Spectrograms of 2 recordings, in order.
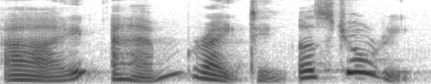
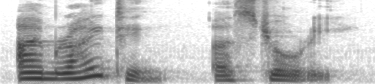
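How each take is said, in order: First: I am is said as two separate full words. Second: I am is compressed into one syllable. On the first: "with all the words intact" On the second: "the am there becomes compressed"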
